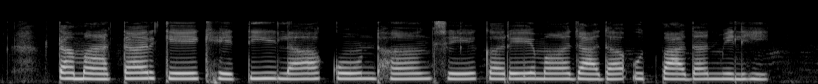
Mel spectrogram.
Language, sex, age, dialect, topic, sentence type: Chhattisgarhi, female, 18-24, Western/Budati/Khatahi, agriculture, question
